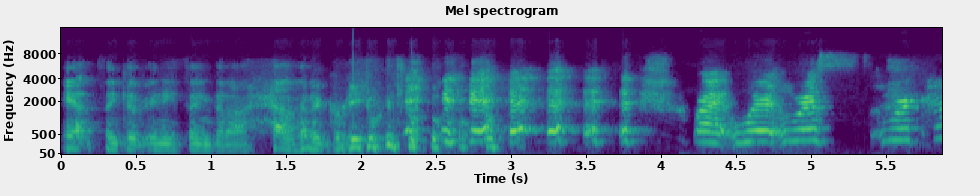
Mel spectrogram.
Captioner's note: laughs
